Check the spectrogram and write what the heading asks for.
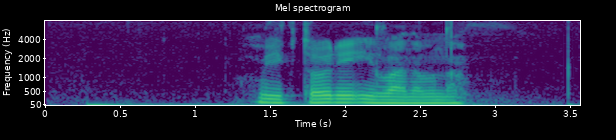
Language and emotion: Russian, neutral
